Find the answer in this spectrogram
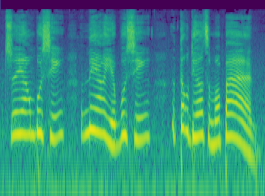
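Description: An actress playing a blunt, bossy, complaining drinking buddy in a radio drama, with a Singaporean accent. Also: female voice, high voice, moderate pace, close to an everyday voice. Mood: exasperated. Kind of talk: Mandarin radio drama acting.

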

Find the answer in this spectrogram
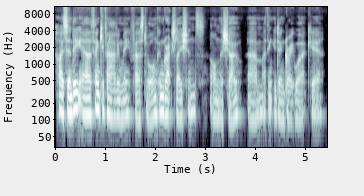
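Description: A man in his forties with an English accent, a publisher answering interview questions in a measured, thoughtful way with some fillers. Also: medium pitch, fairly even intonation, vocal fry, darkish tone, breathy edge, no room sound, clean studio sound. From England. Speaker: publisher, guest.

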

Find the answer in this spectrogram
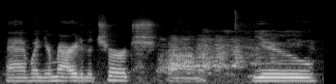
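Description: A woman's voice: low-pitched, flat delivery, slow, muffled recording, a crowd in the background. A woman from Pennsylvania, a guest on a faith show, telling her life story in an earnest, anecdotal way and often restarting her sentences. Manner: earnest, anecdotal, repeats words as she restarts. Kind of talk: personal testimony in conversation.

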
